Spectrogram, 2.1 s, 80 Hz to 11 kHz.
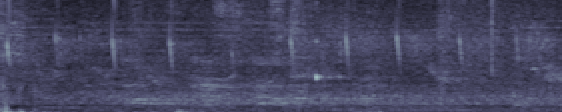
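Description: Footsteps of someone walking with the camera: dull, low thumps about one every 0.7 s, with faint voices in the background.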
